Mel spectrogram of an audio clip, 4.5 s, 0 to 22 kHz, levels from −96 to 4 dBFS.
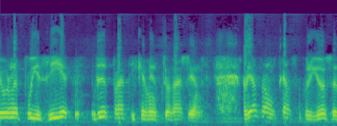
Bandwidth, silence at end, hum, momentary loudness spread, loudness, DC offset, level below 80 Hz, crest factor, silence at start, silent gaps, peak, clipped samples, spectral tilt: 14 kHz; 0 s; none; 5 LU; -14 LUFS; under 0.1%; -50 dBFS; 12 dB; 0 s; none; -2 dBFS; under 0.1%; -4.5 dB/octave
